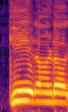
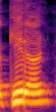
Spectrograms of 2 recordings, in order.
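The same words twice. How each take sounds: First: किरण as कि-र-ण, final vowel sounded; syllable by syllable. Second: Said in the usual way. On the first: Shown as a demonstration. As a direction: sound out किरण in three parts. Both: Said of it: "एक ही बार में पढ़ेंगे".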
